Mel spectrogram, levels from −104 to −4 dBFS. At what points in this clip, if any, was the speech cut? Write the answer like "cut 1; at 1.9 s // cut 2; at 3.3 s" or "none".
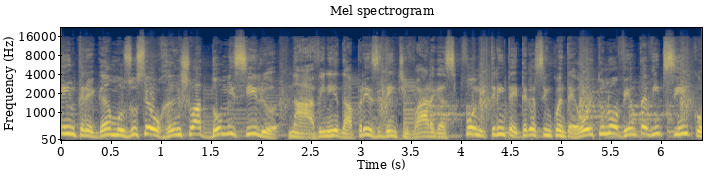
none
